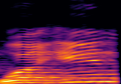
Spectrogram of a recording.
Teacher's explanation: Kemudian berikutnya wa in, nun sukun bertemu, nun sukun kita baca wajib dengung, wajib bergunnah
